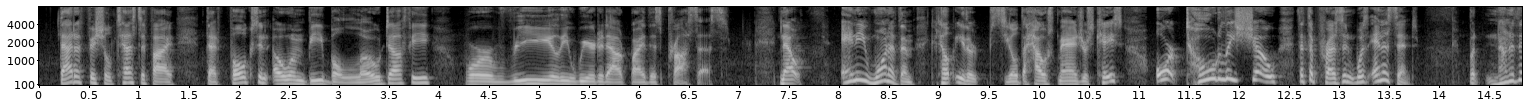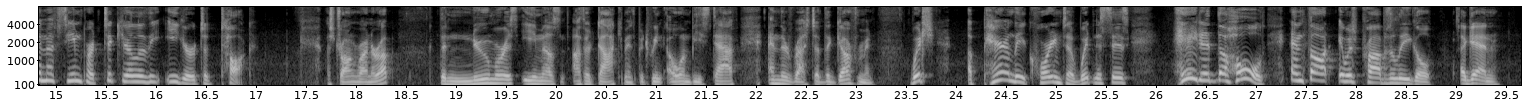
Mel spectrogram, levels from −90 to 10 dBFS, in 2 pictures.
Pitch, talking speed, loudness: 155 Hz, 160 wpm, -21 LUFS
